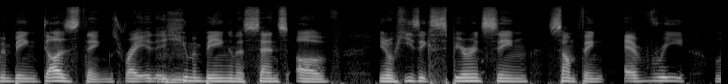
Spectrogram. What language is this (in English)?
English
